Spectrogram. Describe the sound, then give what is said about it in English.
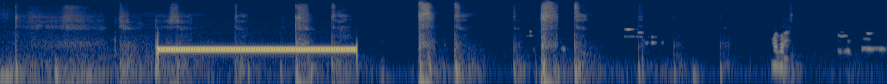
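A steady electronic ringback tone sounds once for about two seconds, loud and clear over faint background talk, followed by quiet and then people speaking. “All right. I hope he picks up.”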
